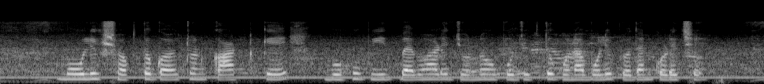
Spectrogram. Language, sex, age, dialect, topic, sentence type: Bengali, female, 18-24, Northern/Varendri, agriculture, statement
